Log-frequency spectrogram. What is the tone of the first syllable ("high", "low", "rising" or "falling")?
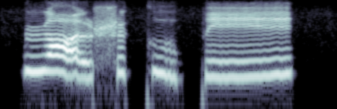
low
